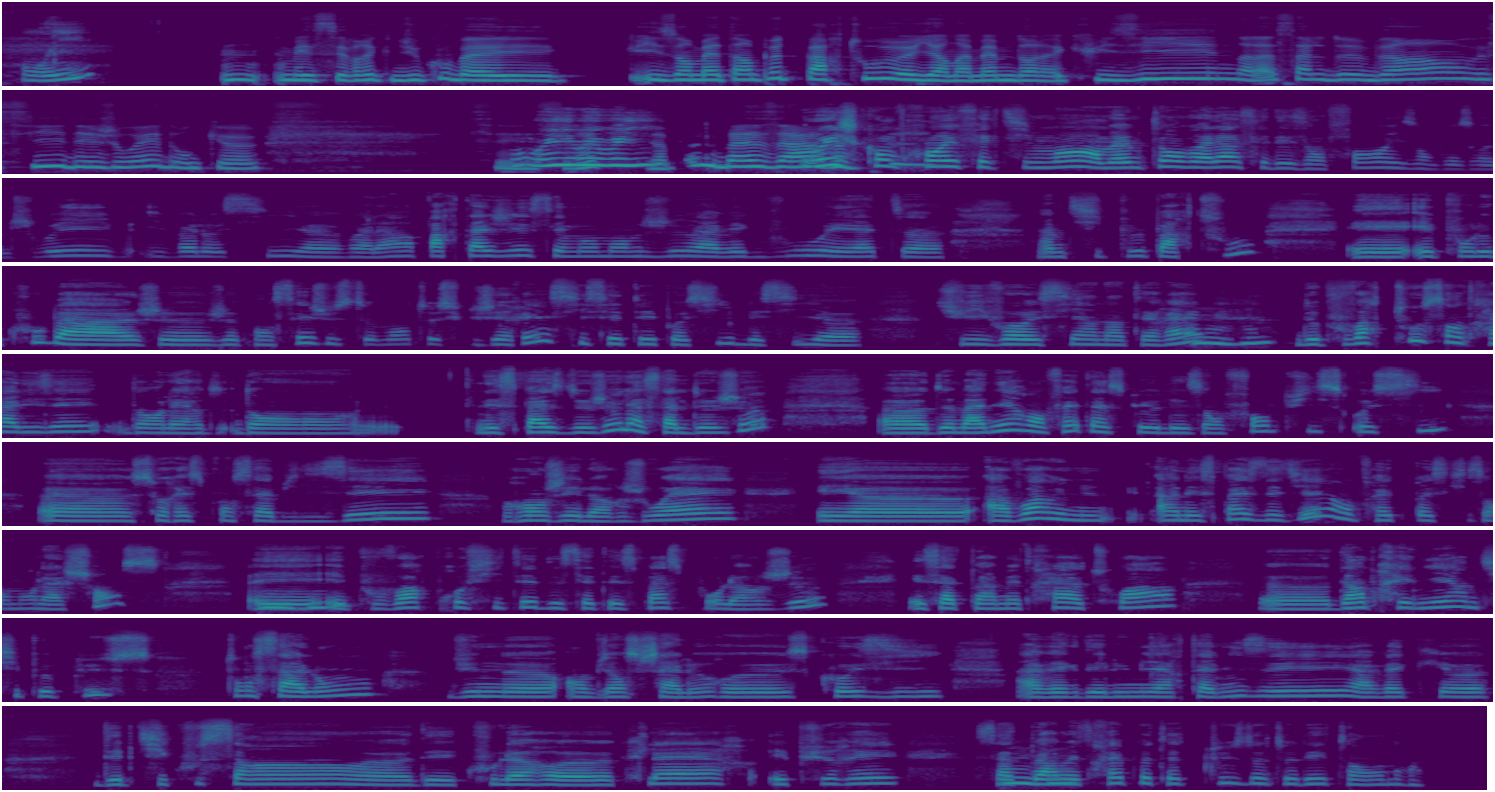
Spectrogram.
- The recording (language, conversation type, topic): French, advice, Comment puis-je créer une ambiance relaxante chez moi ?
- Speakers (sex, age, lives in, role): female, 35-39, France, user; female, 50-54, France, advisor
- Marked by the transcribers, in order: other background noise; stressed: "bazar"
